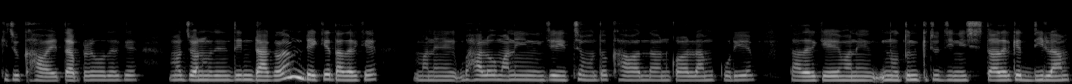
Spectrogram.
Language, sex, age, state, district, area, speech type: Bengali, female, 30-45, West Bengal, South 24 Parganas, rural, spontaneous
